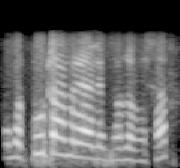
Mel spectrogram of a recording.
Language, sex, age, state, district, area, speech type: Odia, male, 45-60, Odisha, Nabarangpur, rural, conversation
